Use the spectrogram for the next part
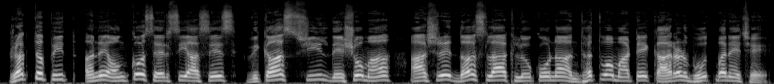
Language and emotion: Gujarati, neutral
